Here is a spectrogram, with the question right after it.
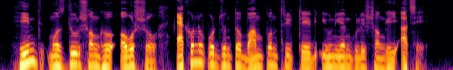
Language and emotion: Bengali, neutral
